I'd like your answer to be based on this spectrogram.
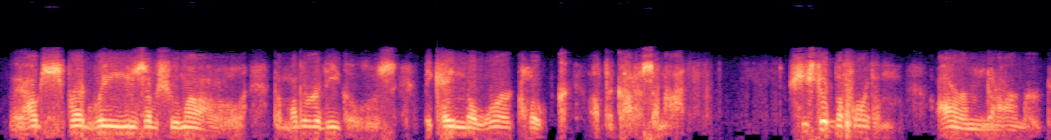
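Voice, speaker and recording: Slow, husky male storyteller on a phone line. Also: medium pitch. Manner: measured, dramatic narration. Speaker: radio host reading his novelette. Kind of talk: dramatic story reading. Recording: tinny phone-line radio recording.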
